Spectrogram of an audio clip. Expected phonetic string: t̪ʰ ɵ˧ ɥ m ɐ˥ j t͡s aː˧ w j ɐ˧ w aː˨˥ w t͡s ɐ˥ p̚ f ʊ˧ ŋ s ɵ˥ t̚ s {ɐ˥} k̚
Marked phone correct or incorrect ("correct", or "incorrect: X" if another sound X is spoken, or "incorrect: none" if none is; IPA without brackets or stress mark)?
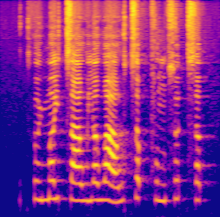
incorrect: ɐ˧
